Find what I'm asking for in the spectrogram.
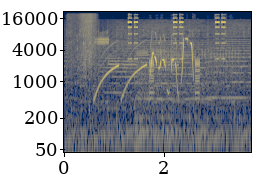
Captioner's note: R7 anxious beeping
